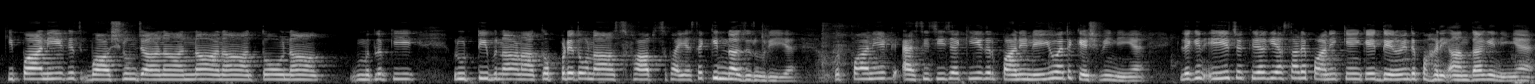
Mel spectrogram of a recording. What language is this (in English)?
Dogri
